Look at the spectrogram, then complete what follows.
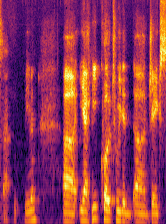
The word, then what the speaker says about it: Leben: How do you pronounce that? Leben.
